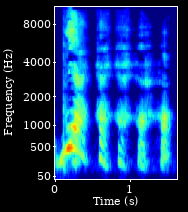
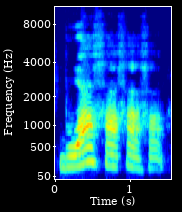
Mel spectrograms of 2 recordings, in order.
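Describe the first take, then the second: First: It is said loudly, with power. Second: It is read out plainly, without force.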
